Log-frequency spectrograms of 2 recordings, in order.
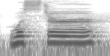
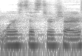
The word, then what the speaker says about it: Worcestershire: to correctly pronounce this I hear people say Worcester but I feel like that completely neglects an entire syllable so I just say it how I see it were sister Shire saucer that my father-in-law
